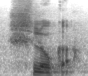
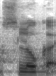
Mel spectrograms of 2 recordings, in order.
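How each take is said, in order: First: The word begins with a sh sound. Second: The word begins with a plain s sound. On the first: The speaker calls it right. "it's shloka" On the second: The speaker calls it wrong. "It's not sloka"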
